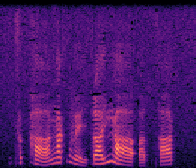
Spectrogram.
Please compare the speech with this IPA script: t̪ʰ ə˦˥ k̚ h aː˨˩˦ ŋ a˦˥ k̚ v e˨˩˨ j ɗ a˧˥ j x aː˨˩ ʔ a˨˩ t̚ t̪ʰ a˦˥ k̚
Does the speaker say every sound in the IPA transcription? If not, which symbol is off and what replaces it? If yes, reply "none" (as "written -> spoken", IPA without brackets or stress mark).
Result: x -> ŋ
